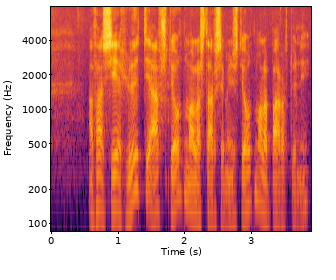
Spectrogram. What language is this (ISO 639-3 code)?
isl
